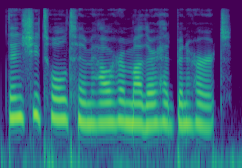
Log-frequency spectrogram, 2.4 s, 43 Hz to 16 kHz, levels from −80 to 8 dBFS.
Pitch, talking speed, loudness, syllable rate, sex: 220 Hz, 245 wpm, -15 LUFS, 5.1 syllables/s, female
